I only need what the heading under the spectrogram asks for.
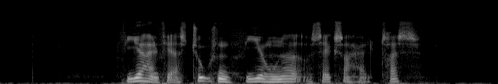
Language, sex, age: Danish, male, 39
